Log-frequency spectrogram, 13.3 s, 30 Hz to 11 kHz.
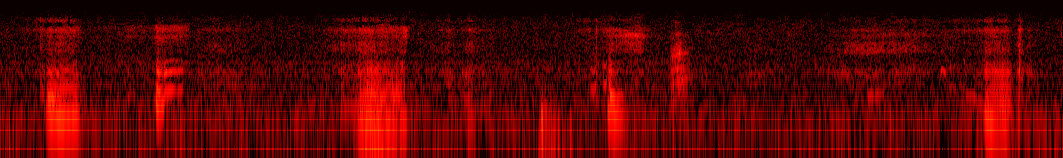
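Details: Beagle sleeping on the back of a chair: low, rattling snores with each breath, about 15 breaths per minute, with some whistling nasal sounds.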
